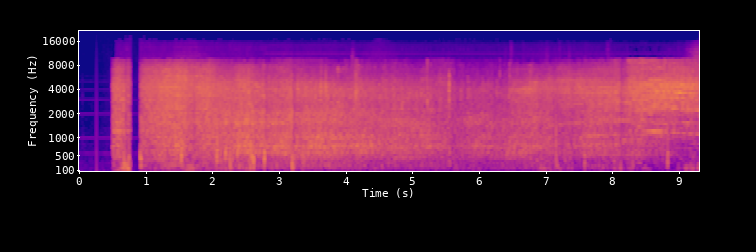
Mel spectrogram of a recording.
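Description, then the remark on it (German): A loud, harsh angle grinder cuts continuously for about nine seconds, a steady high-pitched screeching whine with gritty rasping texture, with no voices. “Joker liegt in deiner kreischenden Flex und deinem großen gelben Lastwagen.”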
